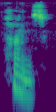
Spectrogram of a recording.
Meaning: plural of Hun
- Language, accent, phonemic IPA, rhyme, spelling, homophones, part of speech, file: English, Southern England, /hʌnz/, -ʌnz, Huns, huns, noun, LL-Q1860 (eng)-Huns.wav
